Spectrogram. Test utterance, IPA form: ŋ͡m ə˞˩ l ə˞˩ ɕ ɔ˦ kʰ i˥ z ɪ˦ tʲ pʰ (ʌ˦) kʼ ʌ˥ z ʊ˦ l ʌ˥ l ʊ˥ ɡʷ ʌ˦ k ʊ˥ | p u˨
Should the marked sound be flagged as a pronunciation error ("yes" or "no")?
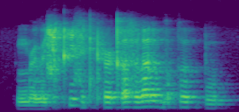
yes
